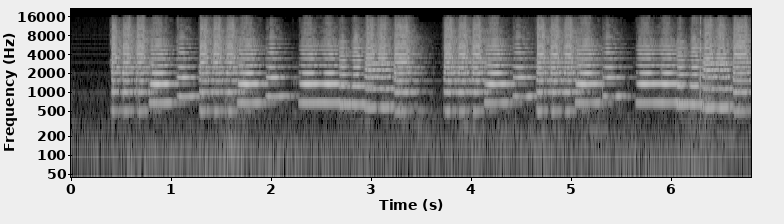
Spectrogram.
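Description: A bright, buzzy musical goal-celebration horn honks out a repeated stepping tune in short, loud bursts, with brief gaps between phrases and no voices.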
